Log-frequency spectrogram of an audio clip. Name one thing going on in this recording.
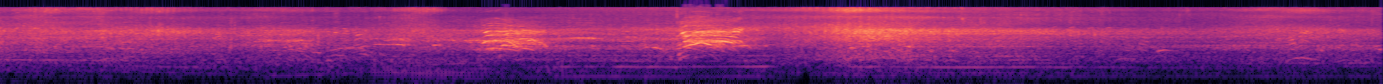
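A crowd murmurs along the roadside.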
